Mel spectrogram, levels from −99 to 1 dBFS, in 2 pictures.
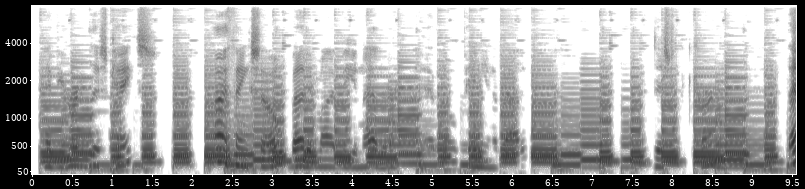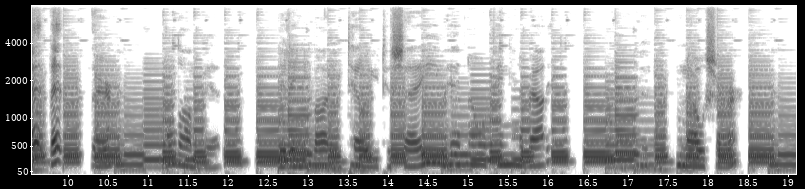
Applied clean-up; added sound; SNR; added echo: classical method Wiener filter.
